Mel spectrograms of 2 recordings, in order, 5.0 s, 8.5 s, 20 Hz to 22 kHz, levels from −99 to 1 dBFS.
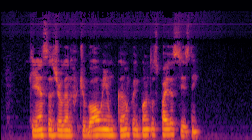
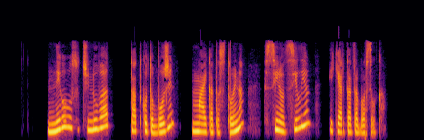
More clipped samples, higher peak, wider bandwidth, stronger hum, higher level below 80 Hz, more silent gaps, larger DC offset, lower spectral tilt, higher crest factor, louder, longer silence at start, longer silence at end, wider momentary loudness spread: neither; second, -12 dBFS vs 0 dBFS; first, 16 kHz vs 7.8 kHz; first, 60 Hz at -45 dBFS vs none; about the same, -56 dBFS vs -58 dBFS; second, none vs 2.29-2.61 s, 3.63-3.83 s, 5.24-5.28 s, 6.45-6.58 s; neither; about the same, -6 dB/octave vs -5.5 dB/octave; about the same, 16 dB vs 16 dB; second, -28 LUFS vs -15 LUFS; second, 0.6 s vs 0.95 s; first, 1.05 s vs 0.85 s; second, 10 LU vs 13 LU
